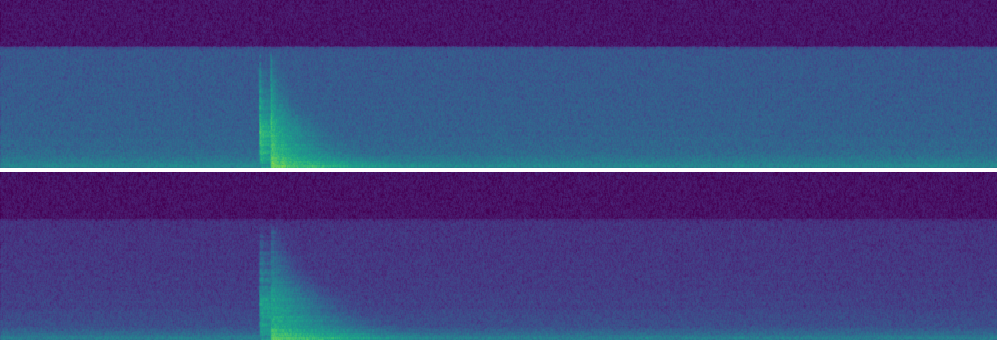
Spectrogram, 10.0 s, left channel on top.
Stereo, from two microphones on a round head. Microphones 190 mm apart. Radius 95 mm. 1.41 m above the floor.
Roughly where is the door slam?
Left.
